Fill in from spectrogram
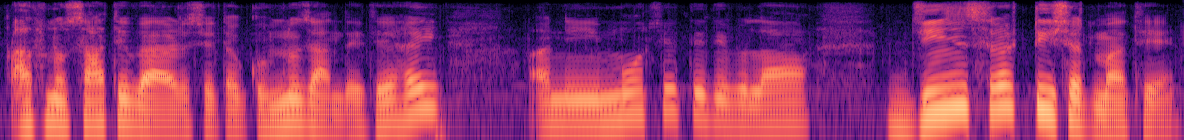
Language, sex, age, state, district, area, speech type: Nepali, male, 18-30, West Bengal, Darjeeling, rural, spontaneous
